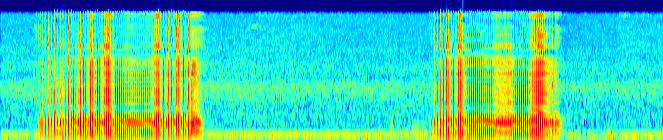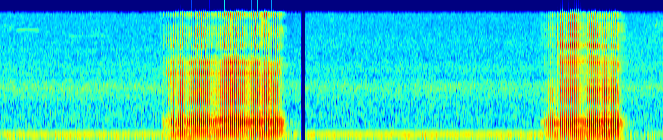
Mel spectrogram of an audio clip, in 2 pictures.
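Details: Lulu, a female French Bulldog, snoring while asleep: four long, rasping, rumbling snores, each about two seconds, spaced roughly five seconds apart, with a faint steady low hum between them.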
